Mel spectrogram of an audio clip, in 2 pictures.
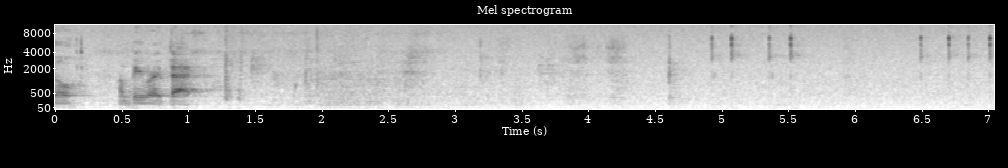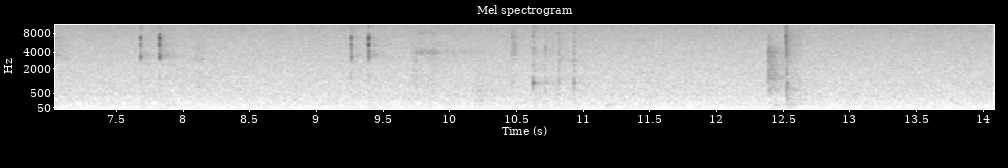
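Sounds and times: faint keyboard clicks: 6.5s - 8.0s, 9.3s - 9.6s, 10.5s - 11.1s.

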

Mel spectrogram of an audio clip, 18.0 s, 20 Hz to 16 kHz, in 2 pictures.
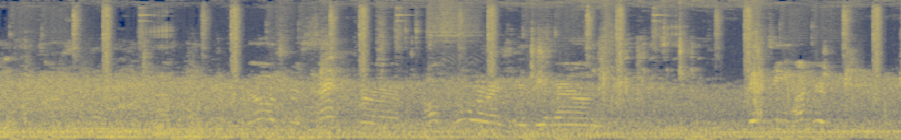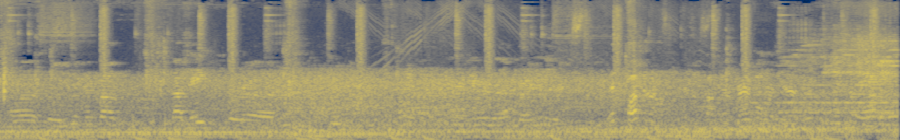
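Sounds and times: background music: 0.0s - 18.0s
indistinct voices: 0.0s - 18.0s.

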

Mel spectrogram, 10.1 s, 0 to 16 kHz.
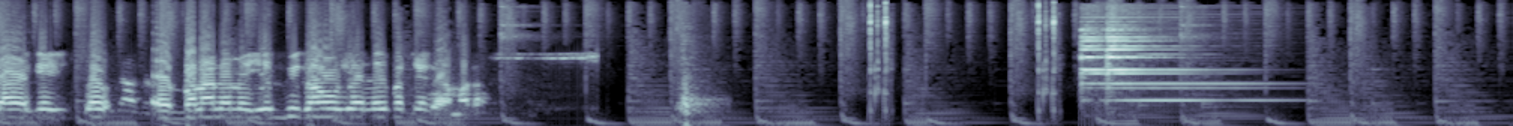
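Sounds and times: background music with steady beat: 0.0s - 10.0s
bright bell ding: 7.2s - 8.9s.

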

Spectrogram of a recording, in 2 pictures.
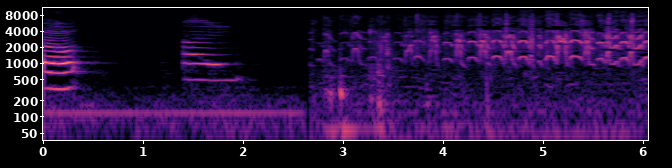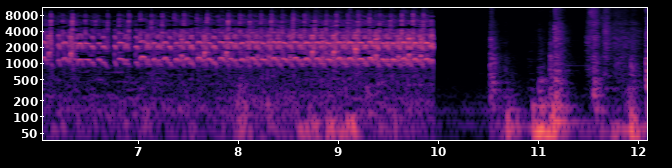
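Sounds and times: squeaky dog toy squeaking: 2.7s - 10.0s.

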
